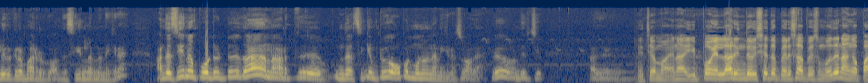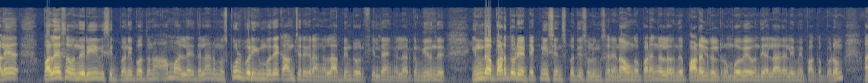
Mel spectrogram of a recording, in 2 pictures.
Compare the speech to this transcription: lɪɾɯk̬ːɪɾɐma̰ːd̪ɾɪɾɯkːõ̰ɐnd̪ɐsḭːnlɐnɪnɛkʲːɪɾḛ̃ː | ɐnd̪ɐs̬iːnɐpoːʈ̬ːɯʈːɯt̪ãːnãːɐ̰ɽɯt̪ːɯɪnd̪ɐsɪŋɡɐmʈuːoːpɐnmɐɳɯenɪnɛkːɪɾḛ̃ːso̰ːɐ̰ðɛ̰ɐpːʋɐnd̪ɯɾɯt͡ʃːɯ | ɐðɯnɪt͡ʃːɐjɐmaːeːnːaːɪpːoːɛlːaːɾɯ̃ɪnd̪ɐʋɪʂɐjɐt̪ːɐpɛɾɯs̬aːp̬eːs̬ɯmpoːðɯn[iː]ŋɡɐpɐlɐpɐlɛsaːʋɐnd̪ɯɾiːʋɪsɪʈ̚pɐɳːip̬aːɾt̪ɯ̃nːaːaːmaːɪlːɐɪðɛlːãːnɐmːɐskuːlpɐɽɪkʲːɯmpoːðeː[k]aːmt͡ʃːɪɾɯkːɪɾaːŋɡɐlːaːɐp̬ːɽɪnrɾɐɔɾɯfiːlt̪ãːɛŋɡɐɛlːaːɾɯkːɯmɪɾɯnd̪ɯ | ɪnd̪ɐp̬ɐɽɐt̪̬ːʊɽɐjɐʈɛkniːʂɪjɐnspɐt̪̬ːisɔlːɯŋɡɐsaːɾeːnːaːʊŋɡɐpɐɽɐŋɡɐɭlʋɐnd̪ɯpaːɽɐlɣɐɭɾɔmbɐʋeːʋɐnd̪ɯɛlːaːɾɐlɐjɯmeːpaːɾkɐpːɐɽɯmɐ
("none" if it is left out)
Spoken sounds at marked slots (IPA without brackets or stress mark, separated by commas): aː, k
